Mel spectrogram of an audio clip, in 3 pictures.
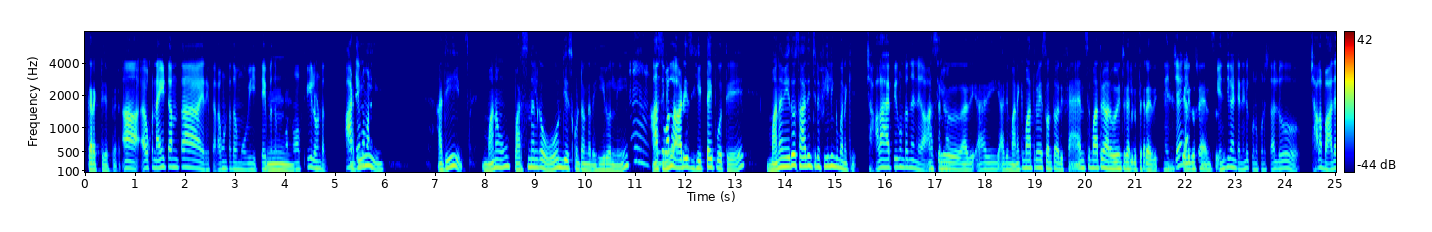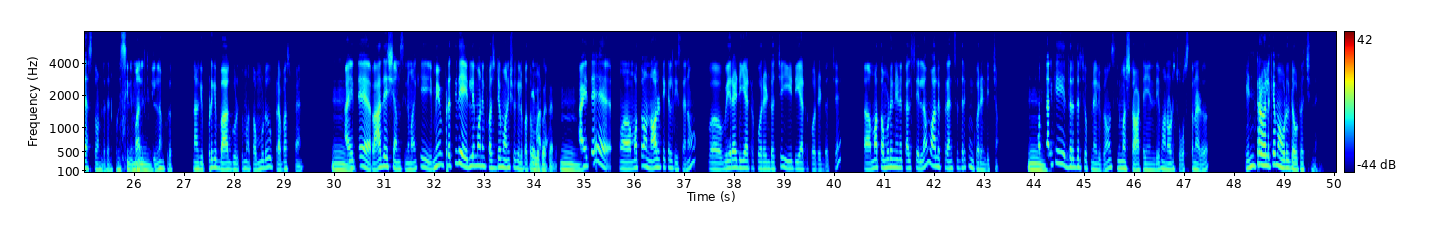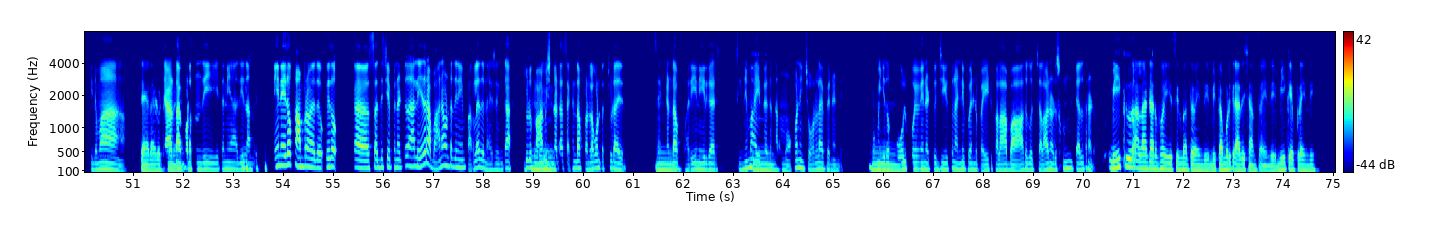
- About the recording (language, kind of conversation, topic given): Telugu, podcast, సోషల్ మీడియా ఒత్తిడిని తగ్గించుకోవడానికి మీ పద్ధతి ఏమిటి?
- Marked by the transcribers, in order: in English: "కరెక్ట్"; in English: "నైట్"; in English: "మూవీ హిట్"; lip smack; in English: "టైమ్‌లో"; in English: "పర్సనల్‌గా ఓన్"; in English: "ఫీలింగ్"; other background noise; in English: "ఫ్యాన్స్"; chuckle; chuckle; in English: "ఫ్యాన్"; in English: "ఎర్లీ మార్నింగ్ ఫస్ట్ డే మార్నింగ్ షో‌కెళ్ళిపోతాం"; in English: "డియేటర్‌కి"; "దియేటర్‌కి" said as "డియేటర్‌కి"; in English: "డియేటర్‌కి"; "దియేటర్‌కి" said as "డియేటర్‌కి"; in English: "స్టార్ట్"; in English: "ఇంటర్వల్‌కే"; in English: "డౌట్"; giggle; in English: "కాంప్రమైజ్"; in English: "నైస్"; giggle; in English: "పామిస్ట్"; in English: "సెకండ్ హాఫ్"; in English: "సెకండ్ హాఫ్"; other noise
